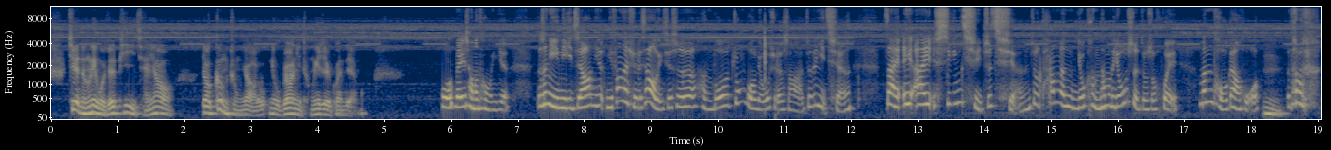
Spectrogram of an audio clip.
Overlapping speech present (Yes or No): No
